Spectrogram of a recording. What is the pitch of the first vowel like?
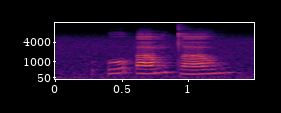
rising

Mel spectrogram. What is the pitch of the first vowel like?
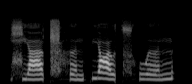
rising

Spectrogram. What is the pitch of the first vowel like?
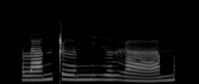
rising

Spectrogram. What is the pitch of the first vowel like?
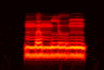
high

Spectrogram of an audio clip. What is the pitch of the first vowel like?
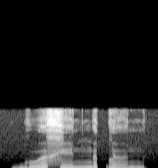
rising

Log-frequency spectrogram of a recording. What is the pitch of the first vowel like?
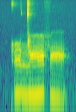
low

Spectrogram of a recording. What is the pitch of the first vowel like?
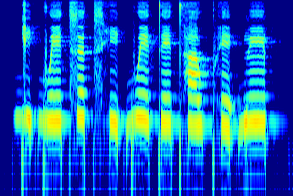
high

